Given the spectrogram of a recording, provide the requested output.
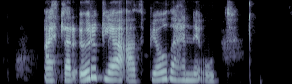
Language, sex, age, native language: Icelandic, female, 18-19, Icelandic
